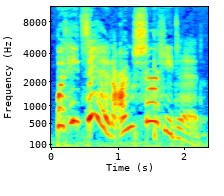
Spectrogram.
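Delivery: high, loud insistent protest. Acted. Molly insisting to Jill that Dad sent presents, high and loud. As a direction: cry out in defense of Dad.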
